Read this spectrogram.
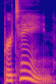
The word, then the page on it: pertain: pərtéin; パァテイン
